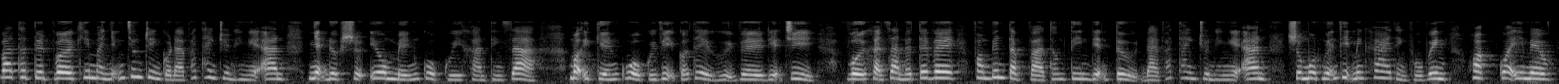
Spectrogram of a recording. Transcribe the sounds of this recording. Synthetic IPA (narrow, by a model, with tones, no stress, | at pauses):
vaː˨˩t̪ʰə˨˩t̚t̪wi˨˩ət̚vəː˨˩jxi˧maː˨˩ɲɨ̰˧˥ŋt͡ɕɨ˧əŋt͡ɕï˨˩ŋ̟kəɗaː˨˩jfaː˦˥t̚t̪ʰa˧jŋ̟t͡ɕwənhï˨˩ŋ̟ŋḛ˧˨ʔaː˧n | ɲə̰˧˨nɗɨ˨˩ək̚sɨ̰˧˨ʔi˧əwme˨˦nku˧˩əkwi˨˦xaː˨˦nt̪ʰï˨˦ŋ̟zaː˧˩ | mɔ̰˧˨ʔi˨˦ki˨˦ənku˧˩əkwi˨˦vḭ˧˨kɔ˨˦t̪ʰe˧˩ɣɨ̰˧˩jve˨˩ɗḭ˧˨ət͡ɕi˧˩vəː˨˦jxaː˨˦nzaː˧˩nəː˧t̪e˧ve˧fa˨˩wŋ͡mɓi˧ənt̪ə˨˩p̚vaː˨˩t̪ʰə˧wŋ͡mt̪i˧nɗḭ˧˨ənt̪ɨ˧˩ɗaː˨˩jfaː˦˥t̚t̪ʰa˧jŋ̟t͡ɕwi˨˩ənhï˨˩ŋ̟ŋḛ˧˨ʔaː˧nso˨˦mo˨˩t̚ŋwḭ˧˥nt̪ʰḭ˧˨mi˧ŋ̟xaː˧jt̪ʰɛ˨˩ŋ̟fo˨˦vï˧ŋ̟ | hwa˨˩k̚kwaː˧ʔi˧me˧w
